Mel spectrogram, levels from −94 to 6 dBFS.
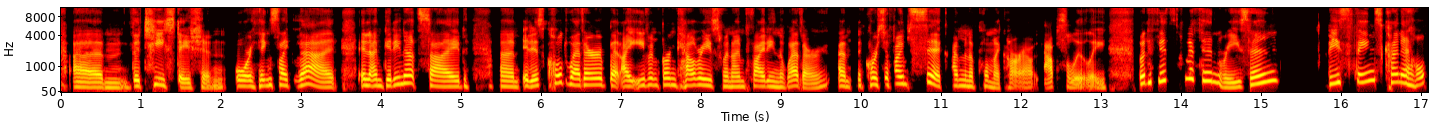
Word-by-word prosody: um, 150 -1 +1
the 185 - +3
T 225 -2 +1
station" 135 - -2 0.2
or 185 -1 +3
things 195 +5 -2
like 210 -3 +2
that, 165 -9 +3 0.3
and 205 0 +4
I'm 195 0 +1
getting 215 +7 0
outside, 180 -10 +2 0.4
um, 170 -2 +1
it 190 - +1
is 195 +3 +1
cold 285 +1 -1
weather, 220 0 +4
but - - +2
I 180 - +4
even 210 +4 -2
burn 220 +1 +1
calories 205 -1 +1
when 175 -1 -1
I'm 170 0 -1
fighting 175 -1 0
the 160 -1 -5
weather. 160 -2 -1
Um, 185 -3 +1
of 195 - -5
course, 230 -1 0
if 230 - -2
I'm 255 -1 +3
sick, 275 -8 +3 0.2
I'm 200 - 0
gonna 180 -3 -1
pull 185 - -7
my 140 -4 -3
car - - -3
out, - - -5
absolutely. 440 +3 -3 0.4
But 265 - +6
if 300 - 0
it's 360 +2 0
within 350 -6 +2
reason, 235 - +1 0.6
these 275 +4 +2
things 355 +5 +1
kinda 300 -2 +2
help 220 +6 -2
200 Hz, 170 wpm, -23 LUFS, 170-245 Hz, 0.6 s, But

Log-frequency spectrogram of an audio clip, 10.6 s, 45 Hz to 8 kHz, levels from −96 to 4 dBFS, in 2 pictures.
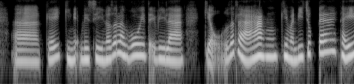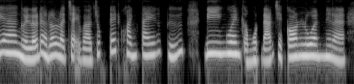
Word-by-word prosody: à, 185 -1 -4
cái 220 +5 -3
kỷ 210 - -3
niệm 200 +1 -3
lì 210 - 0
xì 210 -1 -2
nó 210 +2 -1
rất 285 - 0
là 295 -3 +2
vui, 260 +2 0
tại - - -6
vì 210 0 -2
là, 185 -2 0 0.3
kiểu, - - -5
rất 295 +4 -1
là 230 -10 +3
hăng 245 +2 +3
khi 255 - +1
mà 205 - 0
đi 230 +4 -1
chúc 290 +3 -5
Tết 310 0 +4
ấy. 340 0 -3
Thấy, 255 +5 +3
ơ, 310 -1 +4
người 235 -7 +3
lớn 215 +3 +3
ở 300 - +3
đâu 255 +2 +2
là 235 -3 +2
chạy 240 +2 -5
vào 195 -1 -3
chúc 290 +9 -9
Tết, 340 +2 -3
khoanh 270 -3 -3
tay 270 0 -1
các 320 +2 -13
thứ. 265 +6 -2 0.3
Đi 295 +1 +2
nguyên 295 -1 +4
cả 185 - -6
một 195 +2 -3
đám 195 +3 -2
trẻ 255 -3 -4
con 250 +2 +4
luôn, 260 -1 +4
nên 250 -1 +1
là 195 -3 -2
250 Hz, 270 wpm, -22 LUFS, 210-285 Hz, 0.3 s, Tết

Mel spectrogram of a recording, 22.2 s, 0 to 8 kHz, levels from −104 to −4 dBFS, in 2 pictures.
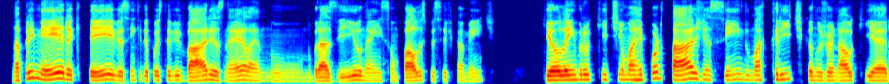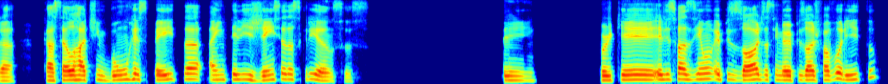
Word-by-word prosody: na 150 0 0
primeira 200 0 +4
que - - -29
teve, 160 +3 +3
assim, 150 +1 -5
que 160 - -17
depois 155 0 -4
teve 160 0 -5
várias, 155 +1 +2
né, 145 +4 -2
lá 150 -2 -2
é 140 - -7
no 135 -2 -15
no 125 0 -19
Brasil, 130 +4 0
né, 140 -2 -8
em 140 - -10
São 135 -1 -15
Paulo, 125 +2 +2
especificamente. 140 0 -14 0.6
Que - - +4
eu 160 0 +11
lembro 170 +2 +4
que 175 +1 -10
tinha 175 +2 -8
uma 175 0 +1
reportagem, 180 0 +3
assim, 165 +2 -7
de 170 - -9
uma 165 0 -2
crítica 180 0 -5
no 145 -1 -5
jornal 145 0 -1
que 145 +1 -7
era: 140 -1 0 0.4
"Castelo 150 +3 +3
Ra-Tim-Bum 165 0 -1
respeita 185 +1 -2
a 170 - -4
inteligência 175 0 -4
das 180 0 -6
crianças". 140 -10 -4 1.9
Sim. 150 -2 -5 0.8
Porque 155 +1 0 0.4
eles 175 0 -1
faziam 190 +1 0
episódios, 170 0 +1
assim, 170 +1 -12
meu 160 0 +2
episódio 165 0 +1
favorito 185 +7 -2
160 Hz, 140 wpm, -22 LUFS, 145-175 Hz, 1.9 s, eu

